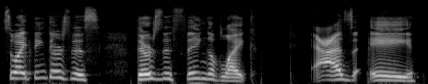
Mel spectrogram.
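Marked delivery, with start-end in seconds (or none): none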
